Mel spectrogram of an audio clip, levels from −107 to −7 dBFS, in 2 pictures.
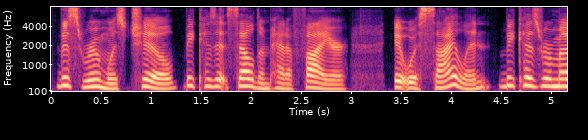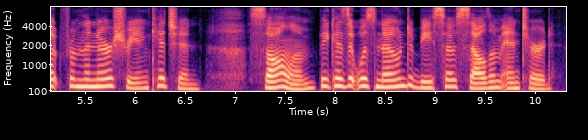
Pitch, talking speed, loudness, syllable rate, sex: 210 Hz, 175 wpm, -17 LUFS, 5.2 syllables/s, female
